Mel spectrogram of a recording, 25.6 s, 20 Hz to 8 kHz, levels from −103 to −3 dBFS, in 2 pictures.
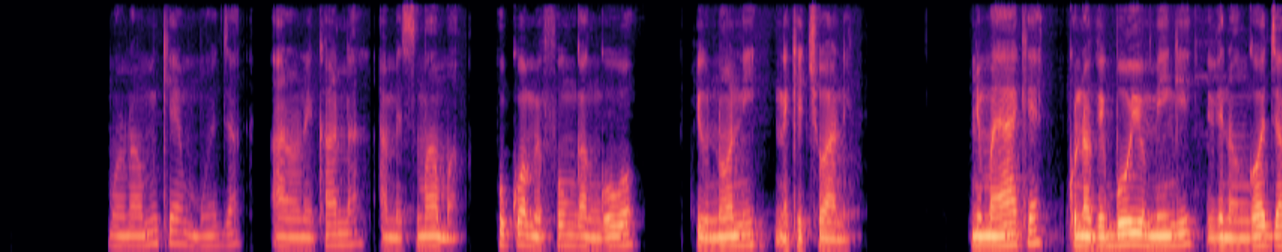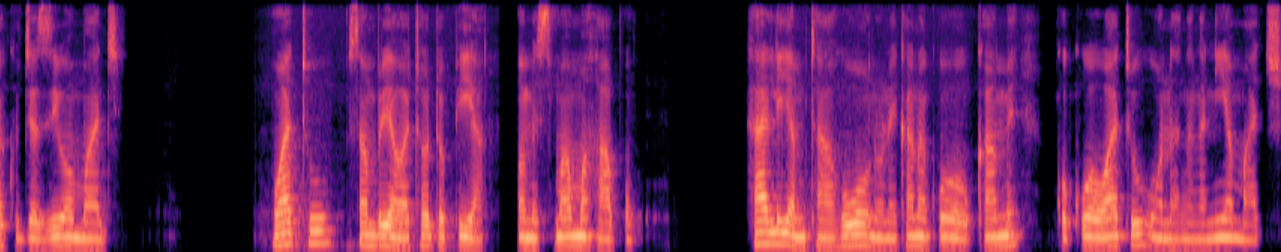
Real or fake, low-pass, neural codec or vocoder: real; 7.2 kHz; none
